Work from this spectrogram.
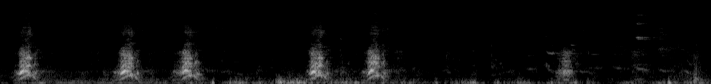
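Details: Shelter dogs barking during a Sunday volunteer day: five loud, abrupt barks spaced roughly a second apart, followed by two softer barks, over low background rumble.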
